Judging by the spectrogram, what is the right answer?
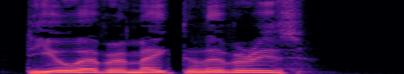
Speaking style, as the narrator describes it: Will raised his voice, asking

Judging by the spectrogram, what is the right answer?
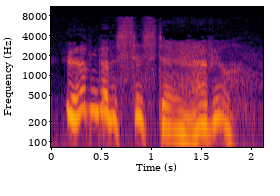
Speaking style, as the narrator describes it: said Steerforth, yawning

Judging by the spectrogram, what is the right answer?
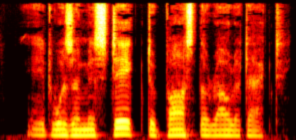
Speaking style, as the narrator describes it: he murmurs

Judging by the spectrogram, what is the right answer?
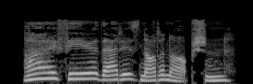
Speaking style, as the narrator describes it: Anaya sighed

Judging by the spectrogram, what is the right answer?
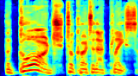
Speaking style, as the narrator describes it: growl

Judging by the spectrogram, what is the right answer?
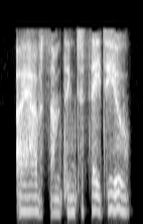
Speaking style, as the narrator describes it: she hisses

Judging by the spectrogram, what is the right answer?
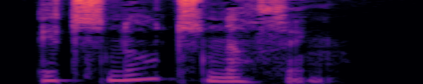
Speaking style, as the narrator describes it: he murmured

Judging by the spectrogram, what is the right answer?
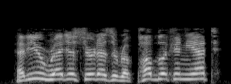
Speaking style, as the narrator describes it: shouts a voice from the audience

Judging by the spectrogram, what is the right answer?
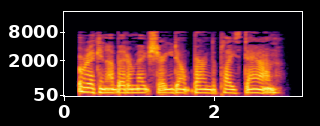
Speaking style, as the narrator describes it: Silas grumbles

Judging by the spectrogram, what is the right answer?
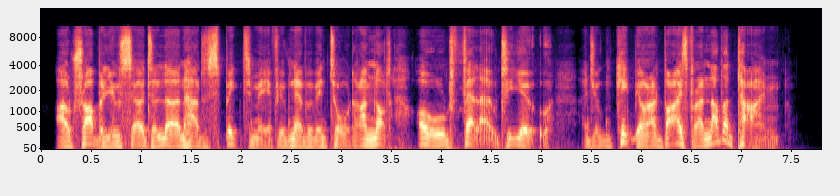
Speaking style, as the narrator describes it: Mavriki Mavrikievich snapped out savagely, as though glad to vent his wrath

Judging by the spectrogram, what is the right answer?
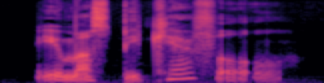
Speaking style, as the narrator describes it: Anath purred

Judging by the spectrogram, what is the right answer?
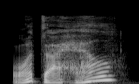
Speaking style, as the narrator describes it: breathed

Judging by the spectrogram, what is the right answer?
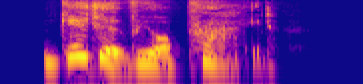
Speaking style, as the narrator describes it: Margarita Lozantila said gravely

